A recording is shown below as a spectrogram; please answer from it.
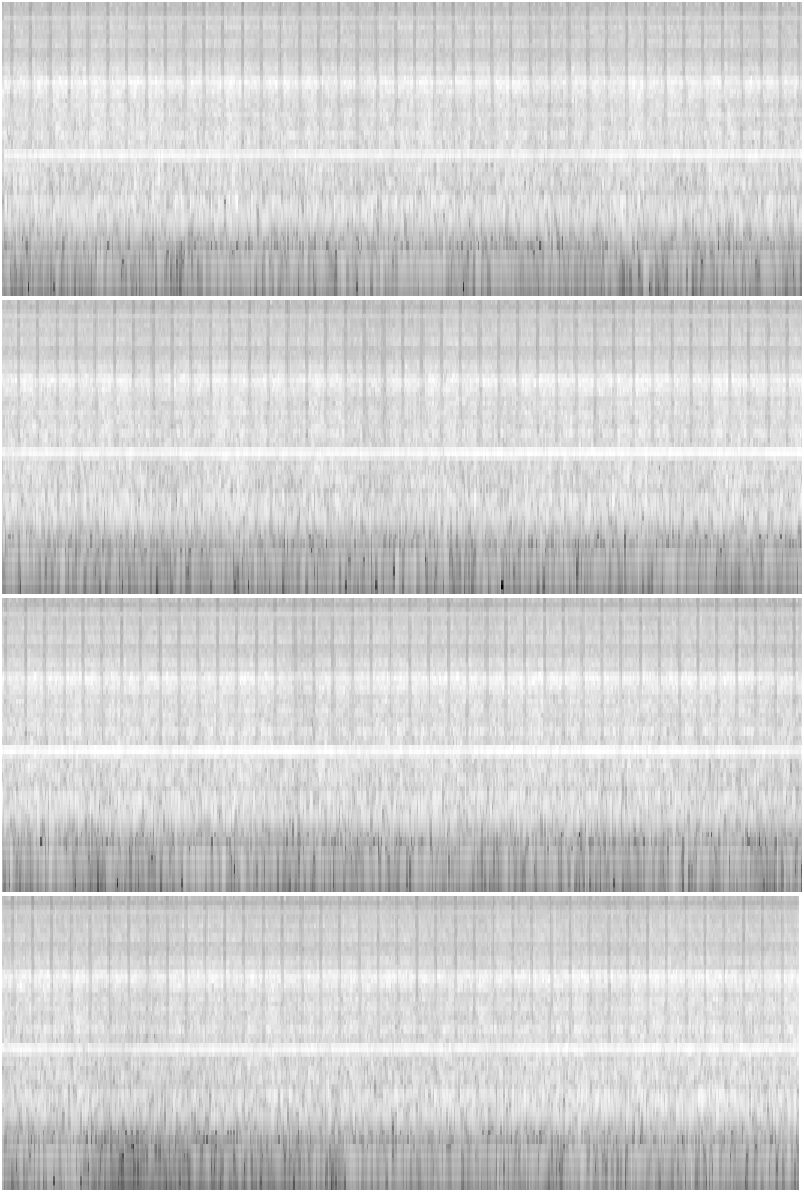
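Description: Metal lathe running steadily under a roughing cut on a cast iron engine column, a constant motor and gear whine over the hiss of the cut.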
